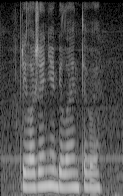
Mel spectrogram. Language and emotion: Russian, neutral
